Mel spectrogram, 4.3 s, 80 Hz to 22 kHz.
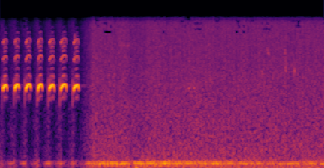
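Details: Osprey at a nest in Charlo, Montana, on 19 September 2023 around 20:14: a rapid series of seven sharp, high chirping whistles in about one second, followed by steady low hum and background rumble.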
